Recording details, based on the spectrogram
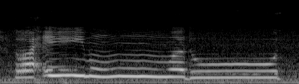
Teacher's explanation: تنوین کی آواز کو واو میں بدل کر پڑھیں گے تھوڑا سا غنہ کے ساتھ ناک میں لے جا کر کے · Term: ادغام ناقص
